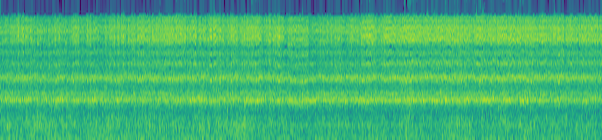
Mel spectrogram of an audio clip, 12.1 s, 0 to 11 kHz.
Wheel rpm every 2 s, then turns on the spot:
230, 230, 230, 230, 240, 240.
none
